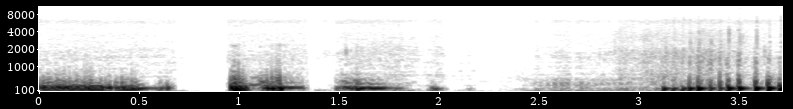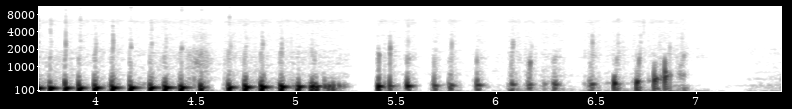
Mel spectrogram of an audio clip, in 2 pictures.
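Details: Stomach rumbling after about 4 hours without food: low gurgling bursts, then a long rapid bubbling rumble and shorter gurgles, normal hunger bowel sounds (borborygmi).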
